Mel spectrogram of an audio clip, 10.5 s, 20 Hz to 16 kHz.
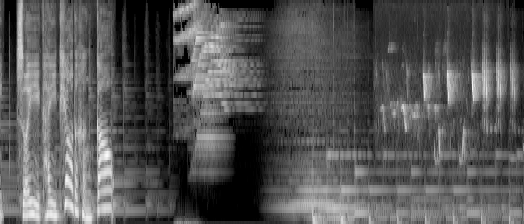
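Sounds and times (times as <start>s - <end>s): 
speech: 0.0s - 2.4s
soft steady musical background with a regular low pulse: 5.6s - 10.4s
small birds chirping in quick bright bursts: 7.4s - 10.4s.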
